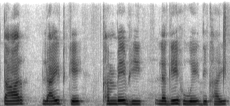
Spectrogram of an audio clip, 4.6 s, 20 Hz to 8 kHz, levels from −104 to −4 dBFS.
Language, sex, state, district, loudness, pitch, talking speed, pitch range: Hindi, female, Madhya Pradesh, Bhopal, -15 LUFS, 210 Hz, 105 wpm, 205-230 Hz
